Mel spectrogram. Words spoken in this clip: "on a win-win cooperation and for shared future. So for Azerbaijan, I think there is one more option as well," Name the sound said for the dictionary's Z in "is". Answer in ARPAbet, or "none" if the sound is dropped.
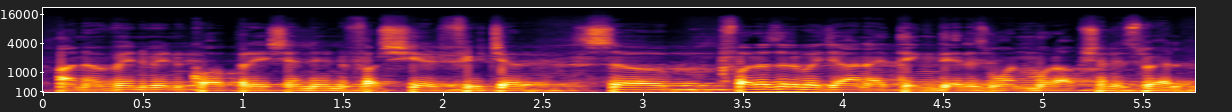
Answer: Z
